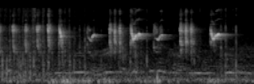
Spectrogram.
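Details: Long-tailed shrike, a bird that also somersaults, in full song; scratchy high chatter mixed with short thin whistled notes, with faint fluttering of wings.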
